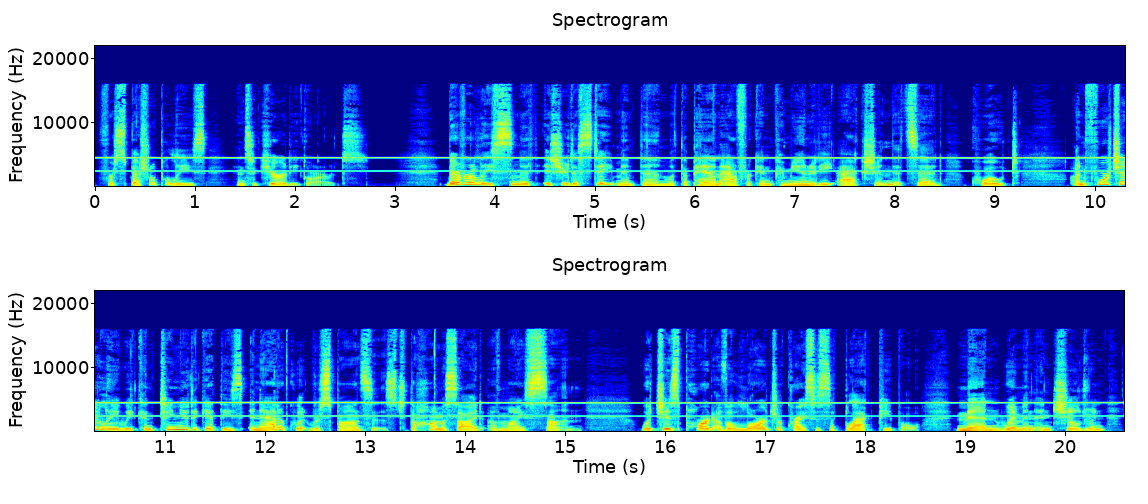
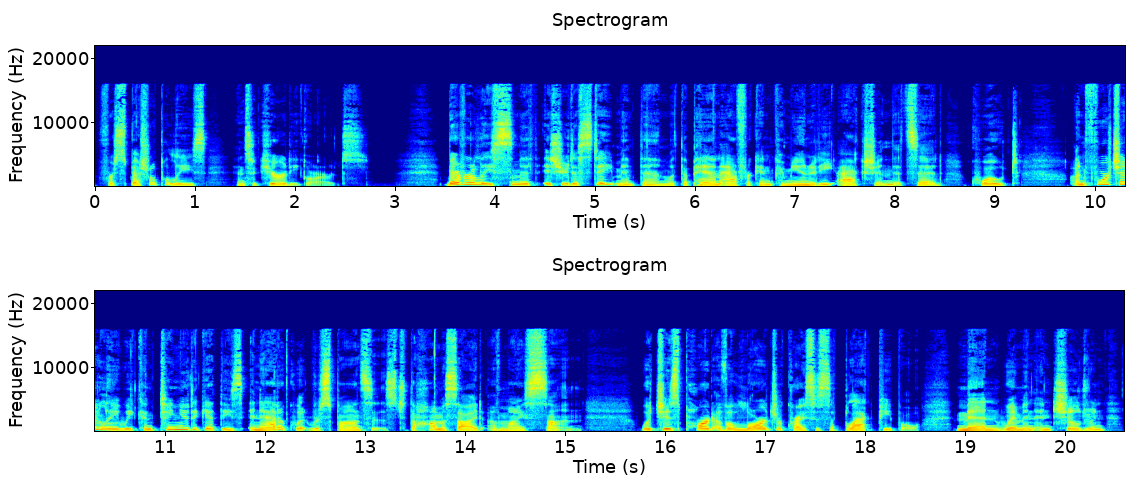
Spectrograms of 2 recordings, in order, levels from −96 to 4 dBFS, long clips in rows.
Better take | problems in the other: second | high-pitched whine; noticeable; throughout; 4.5 kHz, 10 dB below the speech

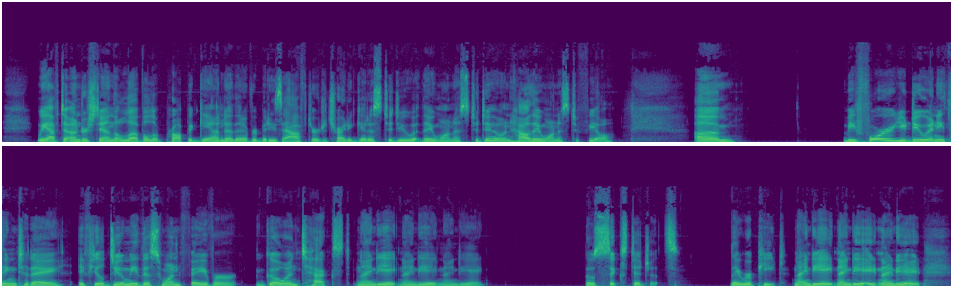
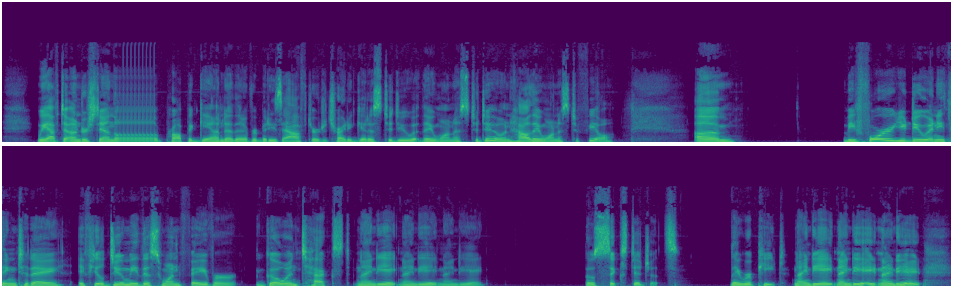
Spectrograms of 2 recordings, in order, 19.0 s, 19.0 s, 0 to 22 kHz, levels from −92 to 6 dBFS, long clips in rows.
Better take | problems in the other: first | audio freezing; at 1 s

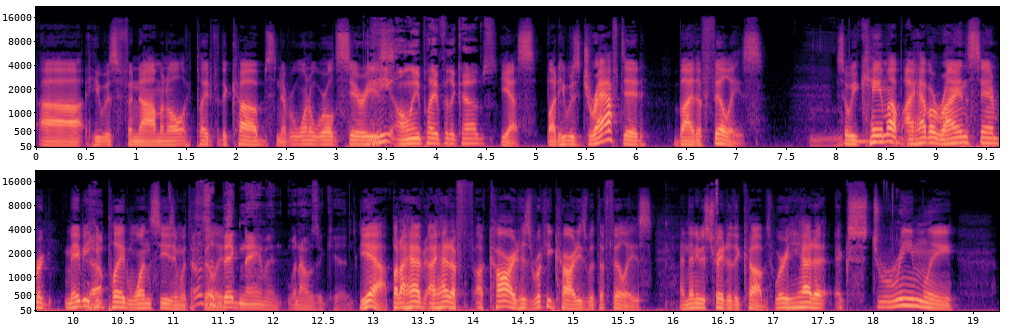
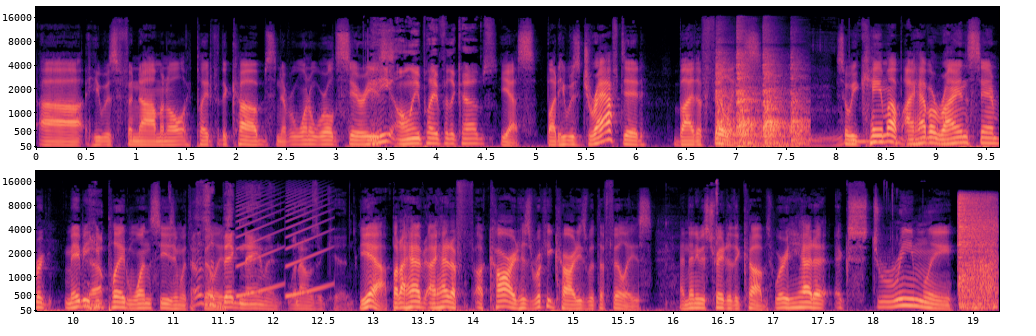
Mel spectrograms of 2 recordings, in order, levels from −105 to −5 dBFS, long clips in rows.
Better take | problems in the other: first | door banging; loud; at 7 s; peak 3 dB above the speech // siren; noticeable; at 12 s; peak 7 dB below the speech // footsteps; loud; at 19 s; peak 3 dB above the speech

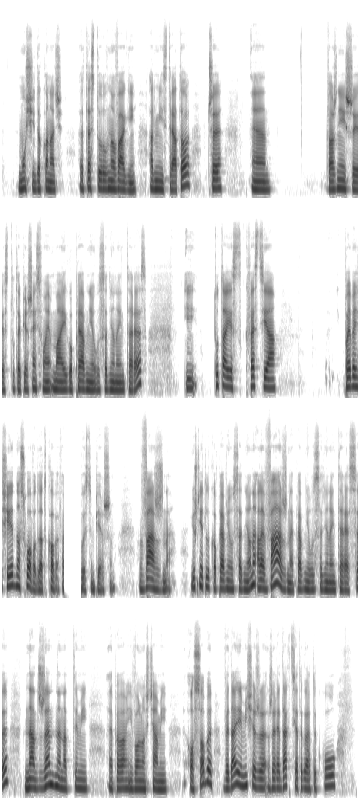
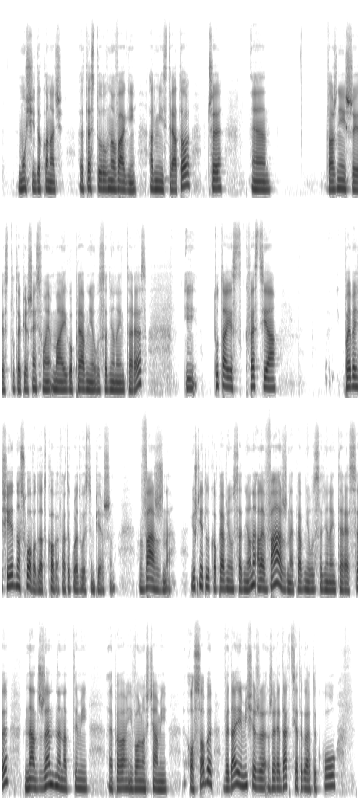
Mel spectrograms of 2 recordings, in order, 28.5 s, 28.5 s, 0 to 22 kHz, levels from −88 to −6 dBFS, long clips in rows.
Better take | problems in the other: second | audio cutting out; at 15 s

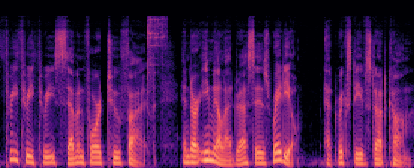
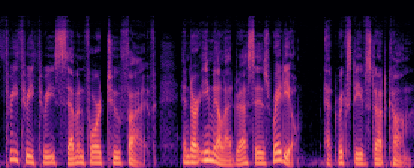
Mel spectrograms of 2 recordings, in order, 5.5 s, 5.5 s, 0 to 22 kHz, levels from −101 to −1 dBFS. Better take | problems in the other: second | jangling keys; faint; at 2 s; peak 15 dB below the speech

